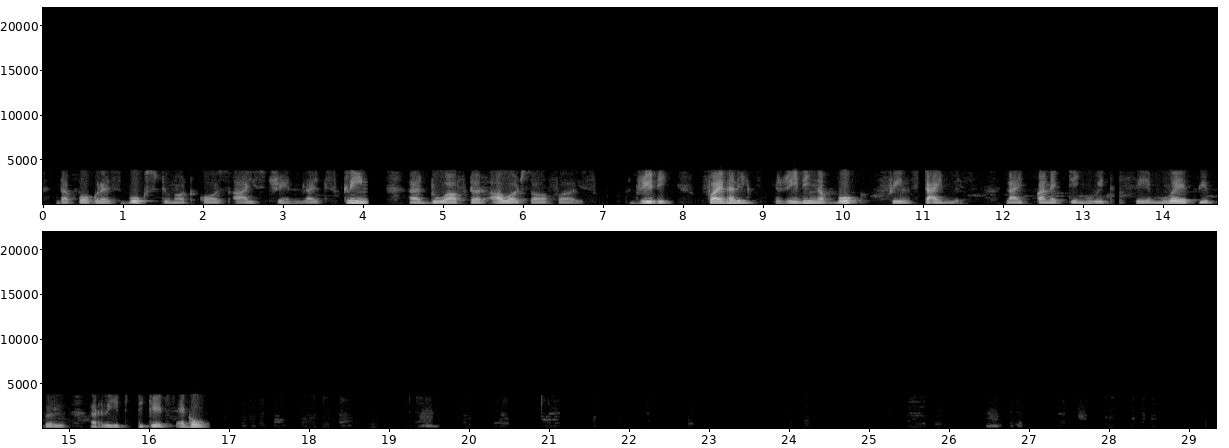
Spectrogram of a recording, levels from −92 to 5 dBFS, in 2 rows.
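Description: Packet loss with pitch repetition hits the speech at 4.01, 6.25, 8.47, 10.71, 13.35 and 16.71 s, first after "cause eye strain like". Missing audio is bridged by repeating the last pitch period. The shorter gaps sound like a brief held buzz through the telephone-band line, while the longer ones fade into silence before the speech returns with a short cross-fade.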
